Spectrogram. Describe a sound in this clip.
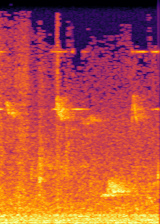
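A bird flaps its wings.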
